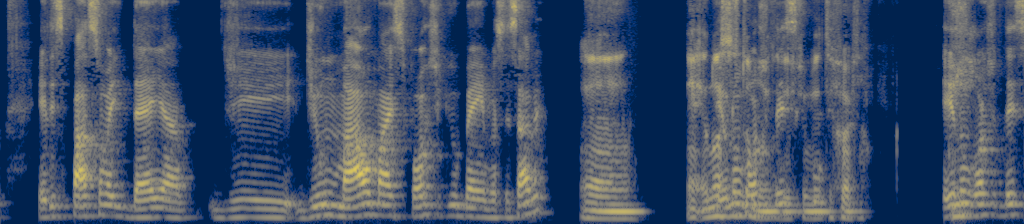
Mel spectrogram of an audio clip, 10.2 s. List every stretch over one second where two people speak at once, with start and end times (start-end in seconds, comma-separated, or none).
7.1-8.4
